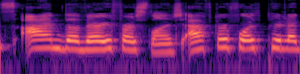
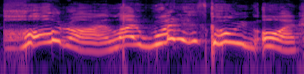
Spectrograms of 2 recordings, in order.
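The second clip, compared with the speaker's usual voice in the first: confused alarm; 8 semitones higher, slower than usual. Retold or imitated. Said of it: "And I'm like".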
